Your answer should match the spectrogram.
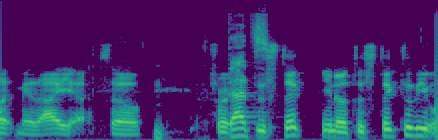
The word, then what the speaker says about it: Medalla: so you call it medalla. So, to stick to the origin story, I'm going to call it medalla, and we'll just go from there. I've always learned that two L's is a Y, and when I saw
